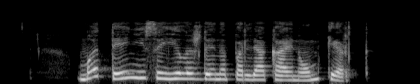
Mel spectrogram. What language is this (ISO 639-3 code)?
chm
